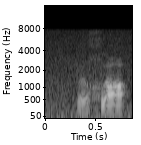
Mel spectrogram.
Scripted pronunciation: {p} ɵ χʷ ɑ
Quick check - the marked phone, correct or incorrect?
correct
